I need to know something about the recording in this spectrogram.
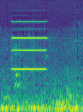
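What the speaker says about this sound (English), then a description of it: "The lock gives a long beep." A hotel door lock, set up from a handset, gives one long steady electronic beep that stands clearly over a low background hum and fades out after under a second.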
